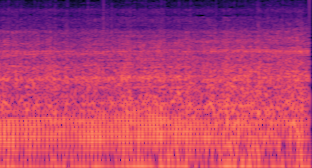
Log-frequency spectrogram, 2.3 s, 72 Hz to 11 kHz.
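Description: A Jawa 300 motorcycle engine on a test ride, droning loud and steady up close at a mid-range pace, with road and wind noise mixed in.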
